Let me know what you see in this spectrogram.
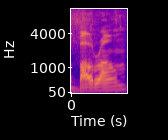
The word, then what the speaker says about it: bodhrán: Katie Card played the bodhrán.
